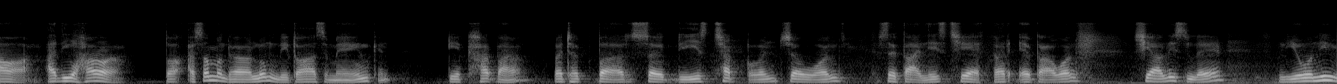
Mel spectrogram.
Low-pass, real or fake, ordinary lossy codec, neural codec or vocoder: 7.2 kHz; fake; none; codec, 16 kHz, 0.5 kbps, FunCodec, trained on LibriTTS, 25 frames a second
